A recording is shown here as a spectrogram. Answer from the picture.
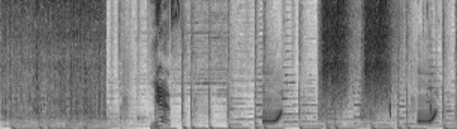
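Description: Cartoon background music with a steady thumping beat, overlaid with comic sound effects: a springy boing about two seconds in, and quick rising zips past the middle and again near the end, with bursts of hiss at the start and between the zips.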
